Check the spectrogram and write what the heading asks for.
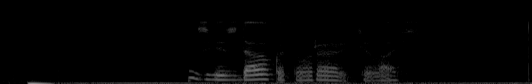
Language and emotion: Russian, sad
